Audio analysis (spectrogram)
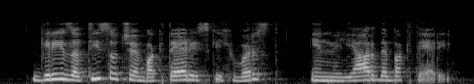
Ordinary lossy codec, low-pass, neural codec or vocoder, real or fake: AAC, 32 kbps; 7.2 kHz; codec, 16 kHz, 4 kbps, FunCodec, trained on LibriTTS, 50 frames a second; fake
